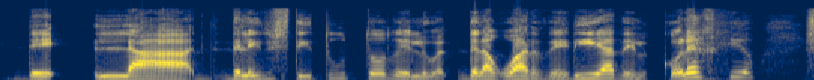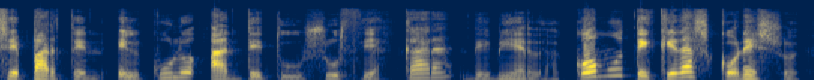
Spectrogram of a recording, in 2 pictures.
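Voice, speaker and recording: A young Spanish-accented man from Spain riffs through a comedic monologue, sarcastic and over the top, swearing freely. His voice sits somewhat high for a man. The sound is dry and close with no room to it. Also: lively intonation, takes it slowly, no echo.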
